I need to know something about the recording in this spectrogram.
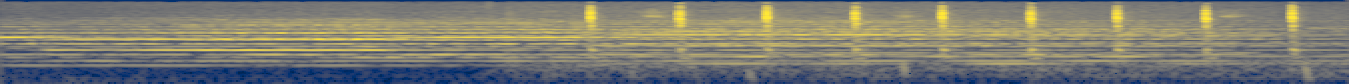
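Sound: wall clock ticking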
